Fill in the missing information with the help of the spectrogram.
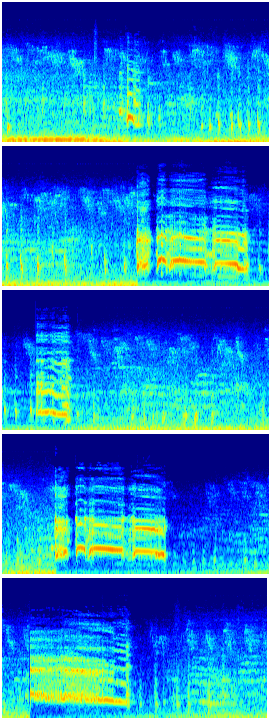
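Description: Gamecock roosters crowing, three long crows of about a second and a half each and one short call, with clucking and other faint calls between. A steady low hum runs under the first part and fades out about halfway through.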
